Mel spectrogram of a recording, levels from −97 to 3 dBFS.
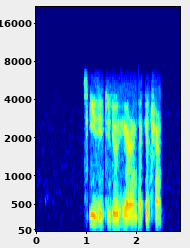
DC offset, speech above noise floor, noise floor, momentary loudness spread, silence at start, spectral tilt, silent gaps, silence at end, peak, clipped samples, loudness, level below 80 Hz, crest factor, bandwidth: under 0.1%; 53 dB; -82 dBFS; 6 LU; 0.95 s; -1.5 dB/octave; none; 0.4 s; -10 dBFS; under 0.1%; -28 LUFS; -76 dBFS; 20 dB; 7 kHz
